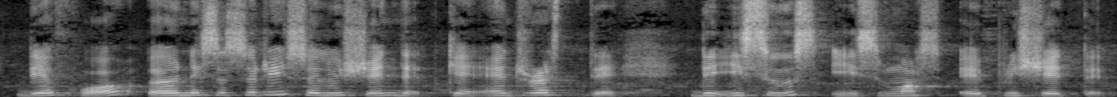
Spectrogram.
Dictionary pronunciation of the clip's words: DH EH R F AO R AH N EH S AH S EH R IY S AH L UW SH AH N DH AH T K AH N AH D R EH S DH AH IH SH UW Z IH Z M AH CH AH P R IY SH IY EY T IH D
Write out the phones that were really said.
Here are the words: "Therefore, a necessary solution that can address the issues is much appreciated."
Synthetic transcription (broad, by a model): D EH F AO AH N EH S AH S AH R IY S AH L UW SH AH N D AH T K AH N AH D R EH S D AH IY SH UW S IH S M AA S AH P R IY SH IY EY T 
